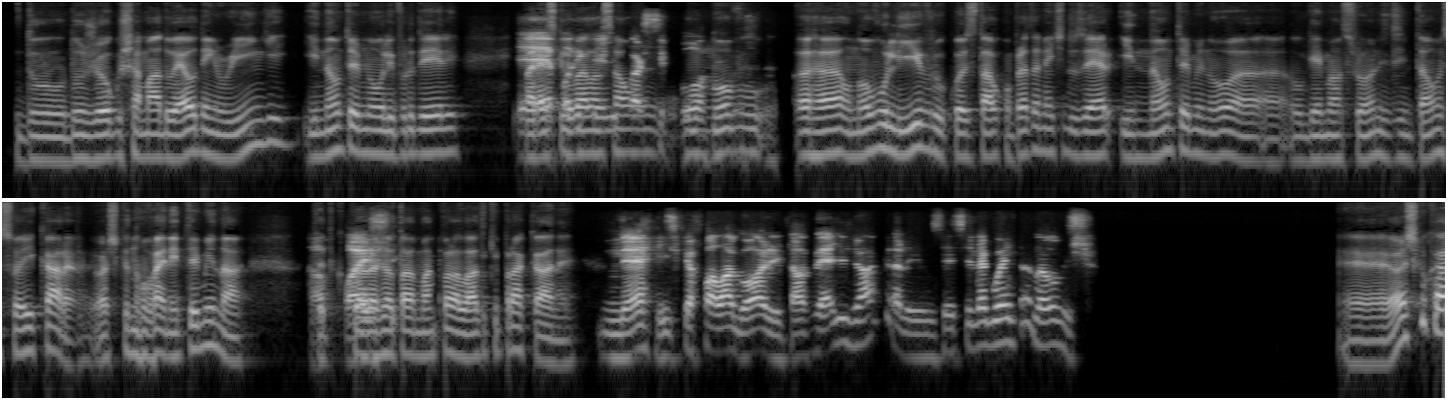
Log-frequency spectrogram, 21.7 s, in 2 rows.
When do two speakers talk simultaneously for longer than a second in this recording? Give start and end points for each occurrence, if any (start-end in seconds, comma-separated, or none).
3.9-5.4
